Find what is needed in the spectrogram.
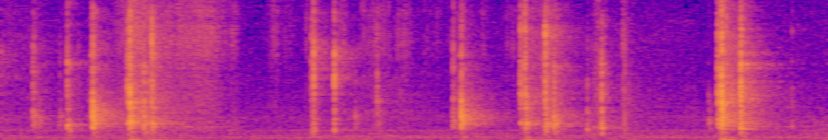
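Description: Typing on a computer keyboard: uneven clusters of keystrokes with short pauses between them, over a faint steady low hum.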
